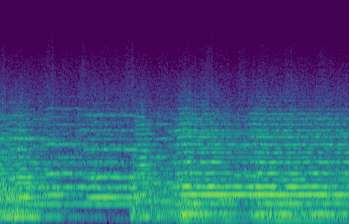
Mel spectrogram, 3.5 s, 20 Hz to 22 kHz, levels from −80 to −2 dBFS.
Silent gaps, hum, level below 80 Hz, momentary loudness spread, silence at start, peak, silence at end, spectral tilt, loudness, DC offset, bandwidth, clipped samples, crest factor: none; none; -38 dBFS; 6 LU; 0 s; -4 dBFS; 0 s; -7.5 dB/octave; -20 LUFS; under 0.1%; 10 kHz; under 0.1%; 14 dB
